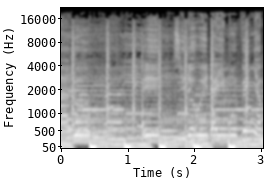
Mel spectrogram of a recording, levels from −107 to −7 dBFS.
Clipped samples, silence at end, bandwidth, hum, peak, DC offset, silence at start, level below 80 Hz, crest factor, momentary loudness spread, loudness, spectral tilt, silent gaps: under 0.1%; 0 s; 19 kHz; none; 0 dBFS; under 0.1%; 0 s; -14 dBFS; 10 dB; 3 LU; -14 LUFS; -5.5 dB/octave; none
